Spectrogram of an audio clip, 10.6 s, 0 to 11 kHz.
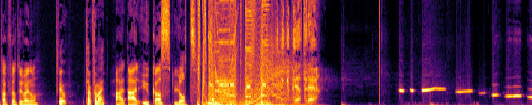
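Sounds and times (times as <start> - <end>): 
speech: 0.0 - 4.8, 5.9 - 6.4
person whistling a song melody: 8.0 - 10.6.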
